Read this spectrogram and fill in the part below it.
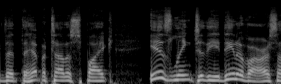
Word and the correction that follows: adenovirus: I said it wrong. The adenovirus, which is like the common cold.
